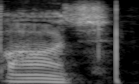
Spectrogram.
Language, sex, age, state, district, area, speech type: Hindi, male, 60+, Uttar Pradesh, Chandauli, rural, read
